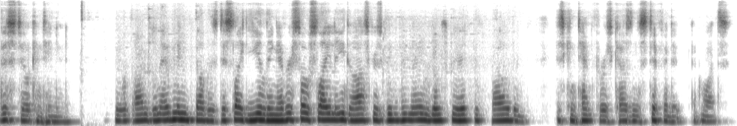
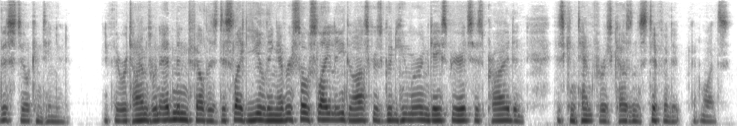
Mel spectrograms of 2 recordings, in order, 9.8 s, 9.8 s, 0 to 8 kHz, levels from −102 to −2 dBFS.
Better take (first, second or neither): second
